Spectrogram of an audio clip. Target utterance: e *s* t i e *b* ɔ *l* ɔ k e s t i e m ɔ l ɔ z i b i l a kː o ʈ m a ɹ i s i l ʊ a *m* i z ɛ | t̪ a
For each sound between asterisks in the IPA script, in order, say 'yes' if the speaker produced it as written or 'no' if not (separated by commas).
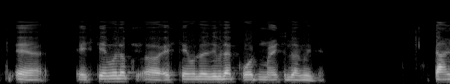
yes, no, yes, yes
